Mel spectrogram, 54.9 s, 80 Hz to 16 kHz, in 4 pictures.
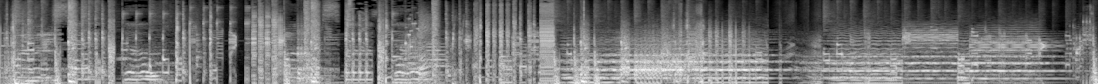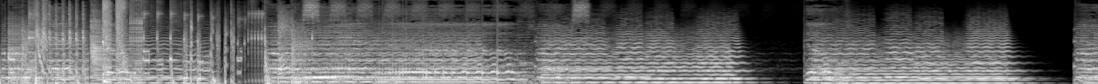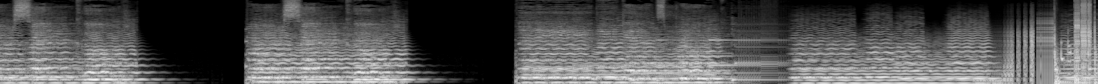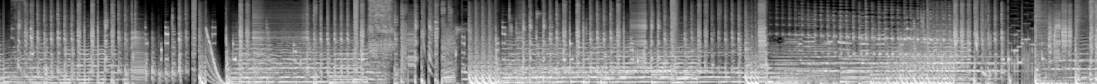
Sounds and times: Music: 0.0s - 29.7s, 30.5s - 33.1s, 33.9s - 54.8s.

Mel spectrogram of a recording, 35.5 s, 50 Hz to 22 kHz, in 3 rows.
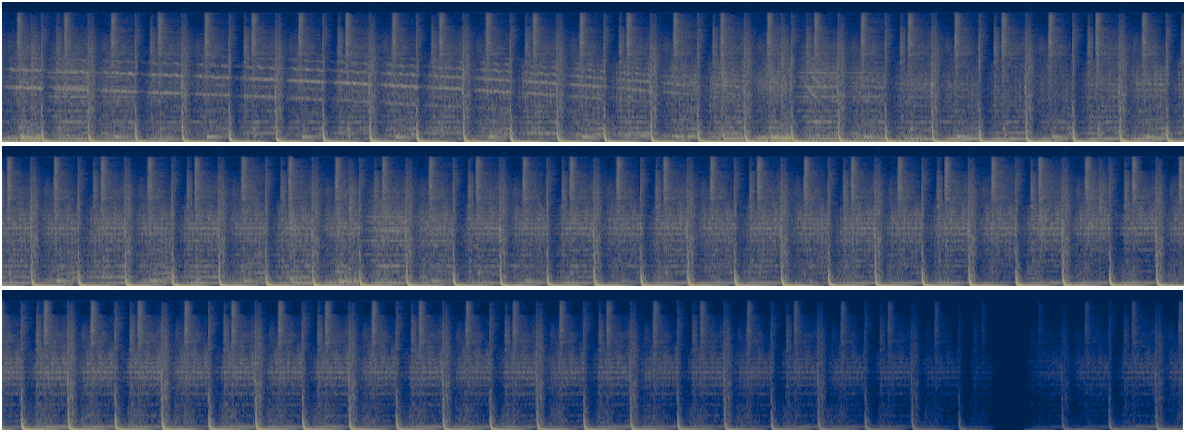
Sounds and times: House music: 0.0s - 35.4s.

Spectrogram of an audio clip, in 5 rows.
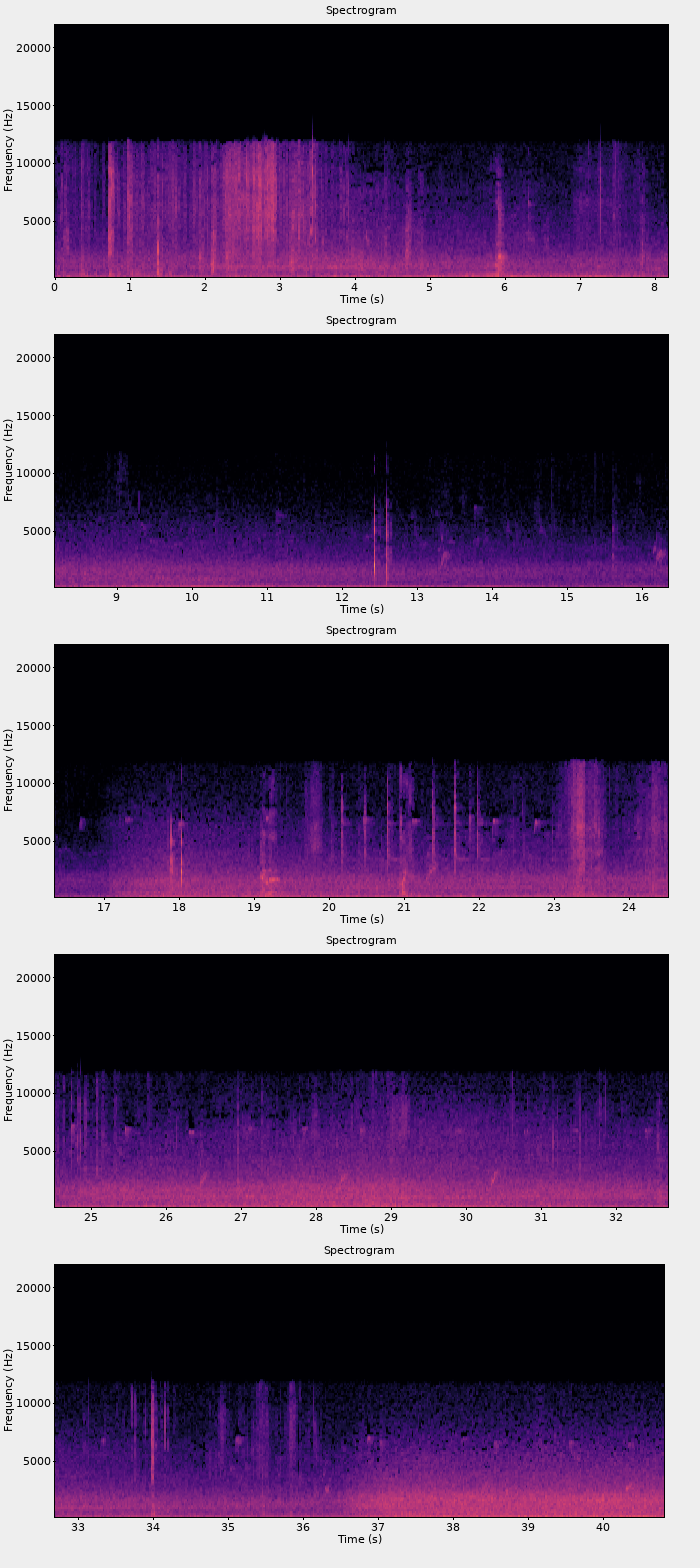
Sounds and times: Outside, rural or natural: 0.0s - 40.8s
Speech: 19.1s - 19.4s, 20.8s - 21.4s.

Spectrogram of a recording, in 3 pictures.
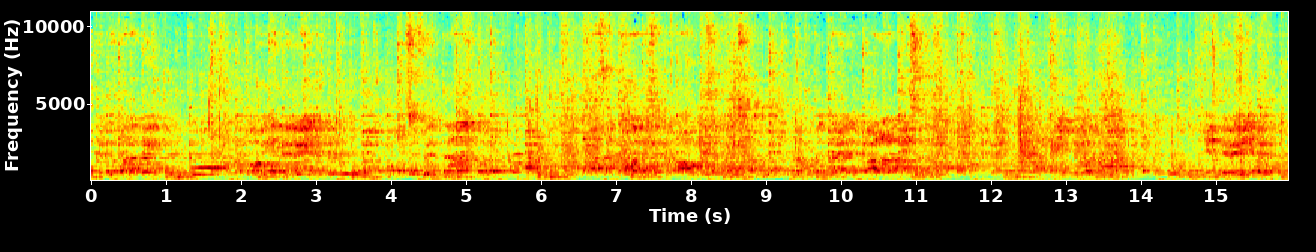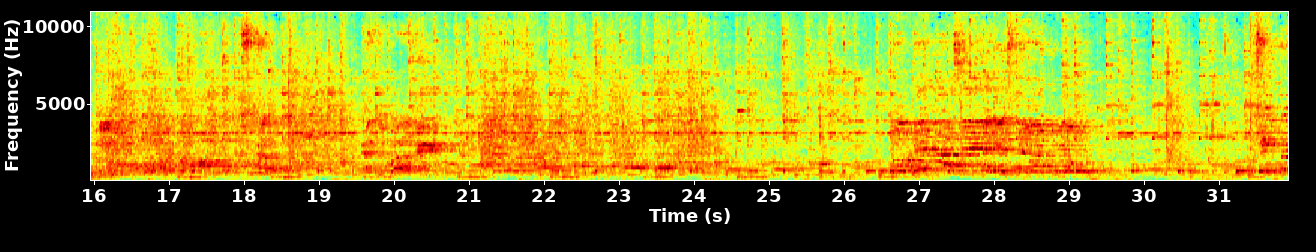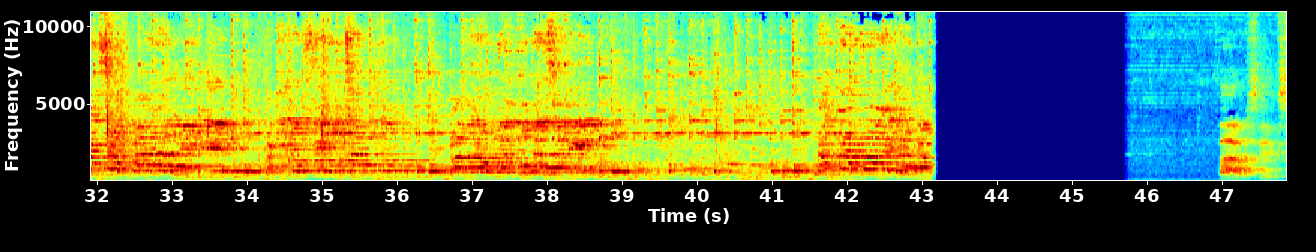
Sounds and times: Music: 0.0s - 43.2s.

